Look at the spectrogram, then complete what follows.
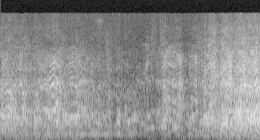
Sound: laughter

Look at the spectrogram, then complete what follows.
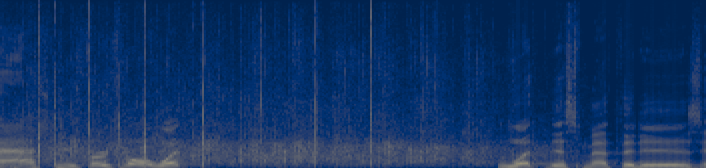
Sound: clapping

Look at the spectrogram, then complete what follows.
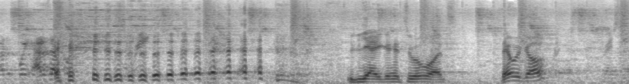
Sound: laugh

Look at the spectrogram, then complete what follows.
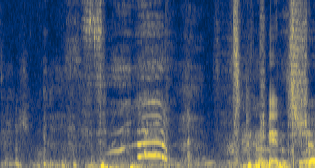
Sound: laughter

